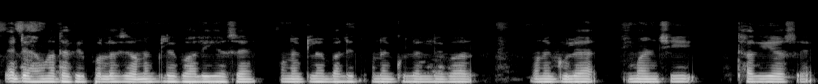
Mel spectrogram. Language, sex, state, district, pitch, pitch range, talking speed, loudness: Bengali, male, West Bengal, Cooch Behar, 125 Hz, 125-130 Hz, 90 wpm, -16 LUFS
